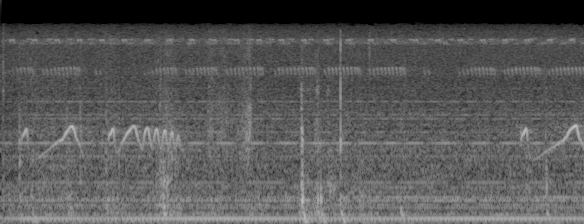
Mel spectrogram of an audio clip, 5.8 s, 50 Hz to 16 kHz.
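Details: At dusk on 29 April 2016, just after sunset, nightjars call close by at Djuma Game Reserve from a stopped safari vehicle: clear whistled phrases that slide up and down with a wavering trill, repeated every few seconds over low engine hum, amid crickets.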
